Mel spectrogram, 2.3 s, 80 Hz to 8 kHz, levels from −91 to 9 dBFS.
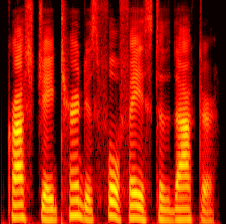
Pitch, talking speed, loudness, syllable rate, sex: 150 Hz, 210 wpm, -22 LUFS, 5.4 syllables/s, female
